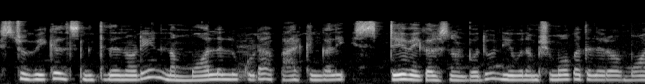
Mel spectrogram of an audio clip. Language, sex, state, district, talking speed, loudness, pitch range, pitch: Kannada, female, Karnataka, Shimoga, 165 wpm, -17 LUFS, 205-230 Hz, 215 Hz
